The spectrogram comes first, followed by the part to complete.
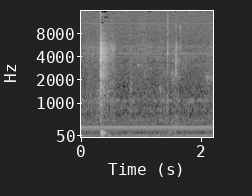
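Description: A single sharp click about a third of a second in, from the Tunisian crochet hook as stitches are picked up, with a couple of fainter ticks later, over a steady low hum.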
